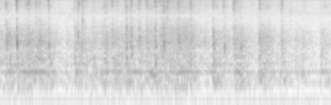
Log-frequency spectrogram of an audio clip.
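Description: Faint typing on a computer keyboard: a quick, uneven run of key clicks that thins out near the end.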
